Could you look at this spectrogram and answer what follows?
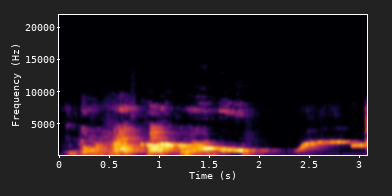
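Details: African grey parrot kept as a pet, chatting indoors and asking about peanuts or popcorn; a burst of speech-like syllables with rich harmonics, a short click, then a long whistled note rising and holding steady.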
